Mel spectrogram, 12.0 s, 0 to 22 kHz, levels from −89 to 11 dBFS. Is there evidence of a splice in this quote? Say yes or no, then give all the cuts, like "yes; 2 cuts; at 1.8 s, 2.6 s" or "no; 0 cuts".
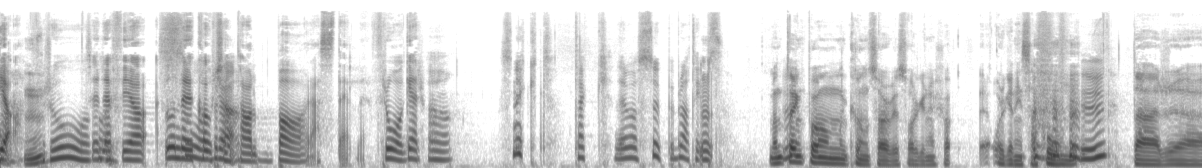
yes; 1 cut; at 1.6 s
